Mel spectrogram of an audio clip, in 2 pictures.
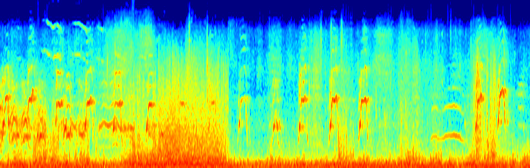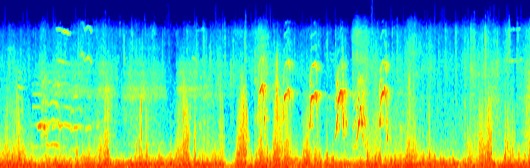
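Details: Podenco hunting dogs on a rabbit hunt, rabbits caught by the dogs' teeth: a rapid, uneven series of short sharp barks and yips throughout, with heavy wind rumble and a man calling.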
